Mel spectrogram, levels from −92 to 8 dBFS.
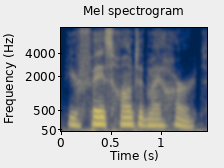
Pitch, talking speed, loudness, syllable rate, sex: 140 Hz, 205 wpm, -17 LUFS, 4.4 syllables/s, male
